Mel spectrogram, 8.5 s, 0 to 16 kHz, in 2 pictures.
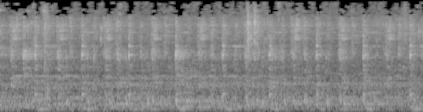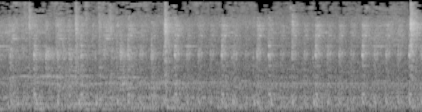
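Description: Bally Wulff Action Star 777 slot machine's game music running on through a string of free spins, mixed with a dense clicking from the spinning reels and a few sharper clicks.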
